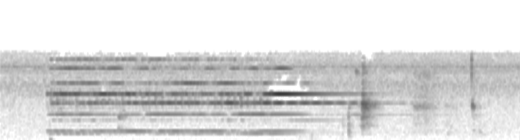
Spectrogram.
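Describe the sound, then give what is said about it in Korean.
A telephone rings in one sustained, bright electronic trill lasting a few seconds, then stops, leaving a couple of faint clicks, with no voices. “지금 중요한 전화를 기다리고 있단 말입니다.”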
